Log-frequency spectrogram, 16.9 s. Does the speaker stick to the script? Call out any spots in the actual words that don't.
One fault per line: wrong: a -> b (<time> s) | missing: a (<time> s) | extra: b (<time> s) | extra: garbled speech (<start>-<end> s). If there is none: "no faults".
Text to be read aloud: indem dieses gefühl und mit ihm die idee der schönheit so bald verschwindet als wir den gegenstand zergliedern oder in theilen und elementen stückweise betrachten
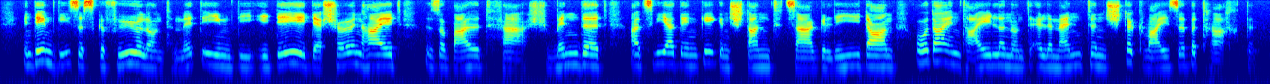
no faults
